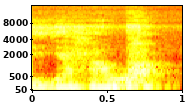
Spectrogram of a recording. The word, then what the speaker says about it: Yahweh: Vrai nom papa c'est Yahweh. Yahweh veut dire il existait. OK? Il existait. Now, on entend comment il prononce.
